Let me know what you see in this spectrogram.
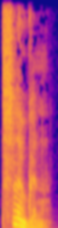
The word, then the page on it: slogan: British English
